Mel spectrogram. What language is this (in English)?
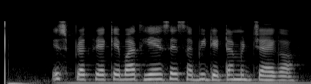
Hindi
